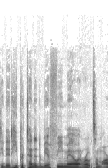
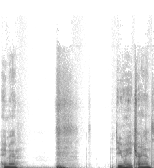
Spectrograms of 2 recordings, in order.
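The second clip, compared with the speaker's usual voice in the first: put-on whisper; 3 semitones lower than usual. Describing somebody speaking up while you relax alone in a sauna: retelling a whisper. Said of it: "somebody just whispers".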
